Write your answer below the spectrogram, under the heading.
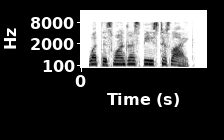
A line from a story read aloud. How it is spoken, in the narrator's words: he said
